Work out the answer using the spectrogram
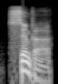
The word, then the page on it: simper: British English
